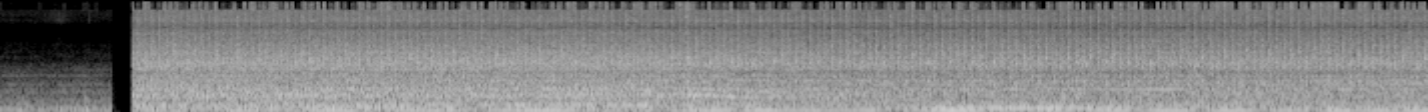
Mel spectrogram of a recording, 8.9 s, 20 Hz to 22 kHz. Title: axia 2023 compressor stops very loud noise in the car .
